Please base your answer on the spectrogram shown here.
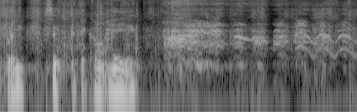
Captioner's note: Muttley laughing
